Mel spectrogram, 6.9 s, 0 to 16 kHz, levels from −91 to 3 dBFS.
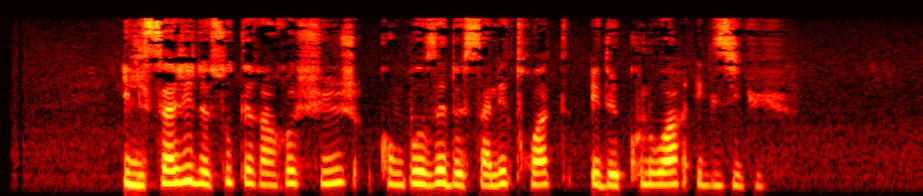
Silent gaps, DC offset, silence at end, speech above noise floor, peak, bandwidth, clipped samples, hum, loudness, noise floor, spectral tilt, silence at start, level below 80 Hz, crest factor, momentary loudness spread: none; under 0.1%; 1.15 s; 41 dB; -4 dBFS; 11.5 kHz; under 0.1%; none; -21 LUFS; -62 dBFS; -3 dB/octave; 0.9 s; -74 dBFS; 18 dB; 12 LU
